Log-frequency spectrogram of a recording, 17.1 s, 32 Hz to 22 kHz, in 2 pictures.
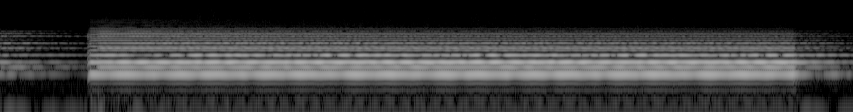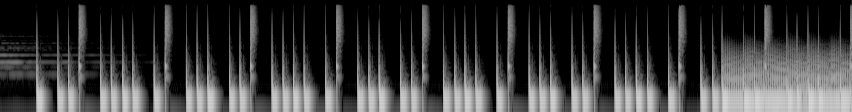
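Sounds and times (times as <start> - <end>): drum machine beat: 8.9 - 17.0
sustained bass and synth: 15.8 - 17.0.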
